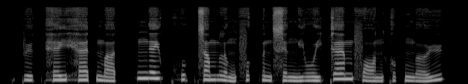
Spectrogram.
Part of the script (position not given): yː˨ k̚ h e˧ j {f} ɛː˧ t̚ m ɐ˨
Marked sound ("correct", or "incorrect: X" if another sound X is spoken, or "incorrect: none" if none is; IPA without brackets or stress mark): incorrect: h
